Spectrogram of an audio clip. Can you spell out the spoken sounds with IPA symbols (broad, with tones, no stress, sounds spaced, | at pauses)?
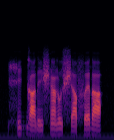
h i˧ ɡ a˨ ɾ i˨ ʃ ã˨˦ ɾ u˦˨ ʃ a˨ f ɛ˧ ɾ a˧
